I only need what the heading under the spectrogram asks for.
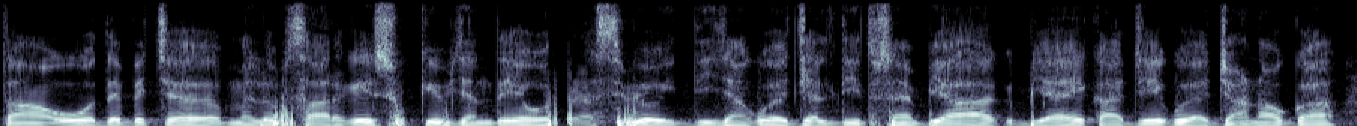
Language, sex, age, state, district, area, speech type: Dogri, male, 18-30, Jammu and Kashmir, Udhampur, rural, spontaneous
